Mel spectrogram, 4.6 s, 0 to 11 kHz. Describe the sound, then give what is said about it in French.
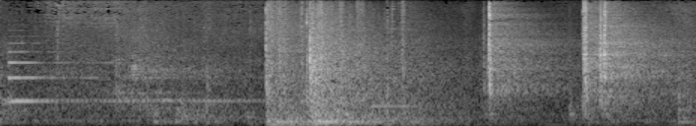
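A door with traditional stained-glass panels in a 19th-century thermal spa building swings shut with a solid thump and a faint rattle of glass, followed by a couple of lighter knocks and clicks as it settles. “Les portes avec les vitraux traditionnels. Donc je ferme derrière.”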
